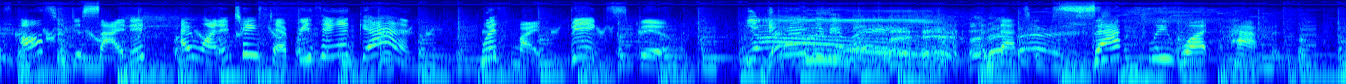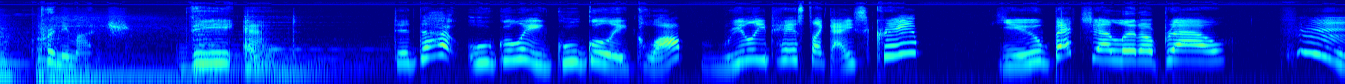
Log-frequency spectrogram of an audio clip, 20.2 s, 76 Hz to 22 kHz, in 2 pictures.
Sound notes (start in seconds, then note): 5.6 all cheering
